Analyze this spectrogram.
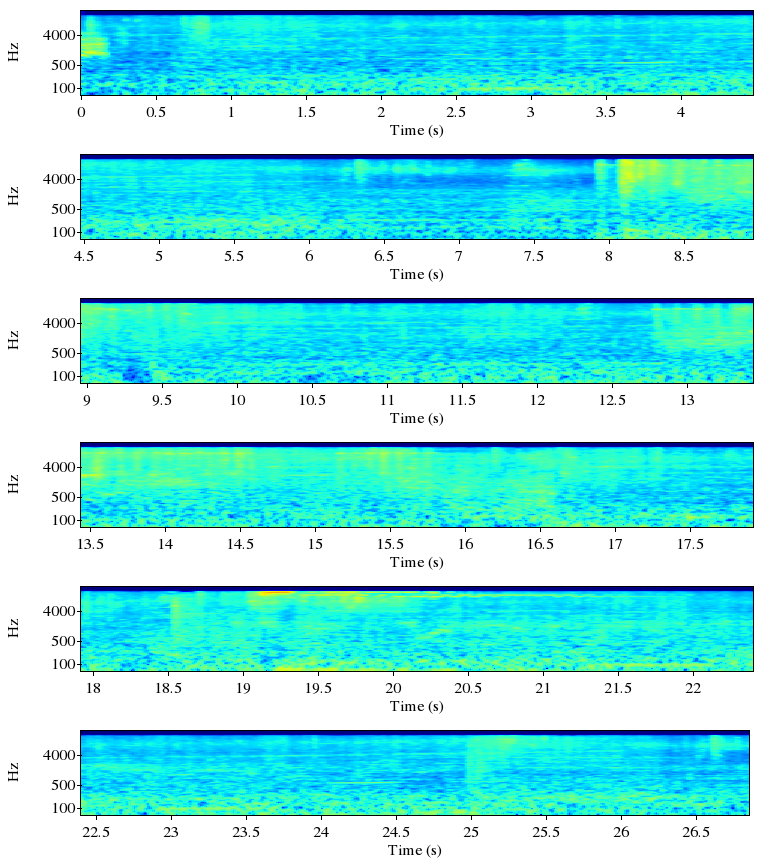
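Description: Tyres rumble and crunch over a dirt road.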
